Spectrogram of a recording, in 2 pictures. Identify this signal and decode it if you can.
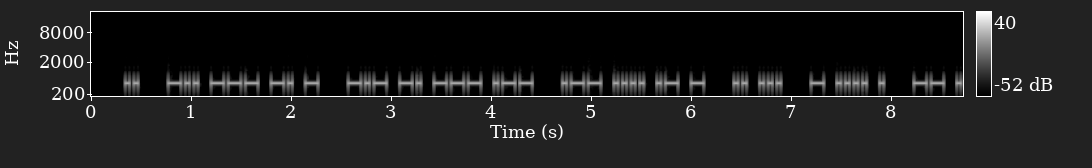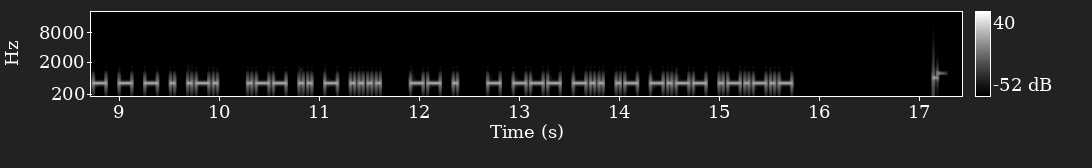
Morse code, heard as a keyed tone, about 28 wpm, 700 Hz. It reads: I DONT KNOW WHAT IS THE MATTER WITH ME TODAY.
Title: Sentences from Top 1000 Words - Review Part 4 - 28wpm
